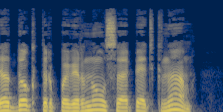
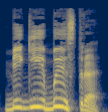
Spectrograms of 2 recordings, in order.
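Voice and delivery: much higher, louder shout; urgent shout; 9 semitones higher, 4 dB louder than usual. A narrator's reading. Boy yelling at Ben to escape, urgent shout. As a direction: yell at him to run. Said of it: "бросил я Бену".

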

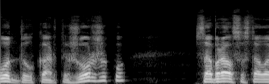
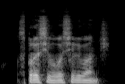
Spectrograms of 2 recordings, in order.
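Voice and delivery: plain reading voice

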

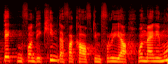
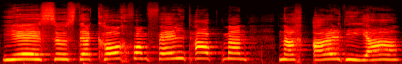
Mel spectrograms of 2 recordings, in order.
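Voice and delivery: much higher and louder, very slow exclamation; higher, louder, drawn-out astonished greeting; delighted surprise; 10 semitones higher, 5 dB louder, much slower than usual. Acted. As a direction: stretch out the joyful recognition. Sees old friend after years.

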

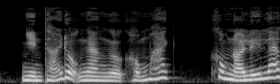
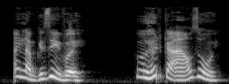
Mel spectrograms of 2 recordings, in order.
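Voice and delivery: raised, higher angry cry; angry outburst; 5 semitones higher, 3 dB louder than usual. Acted. Shop girl scolding the rude customer, angry and raised. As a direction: snap at him over the ruined shirt. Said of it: "Tôi điên quá".

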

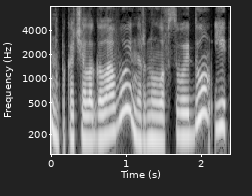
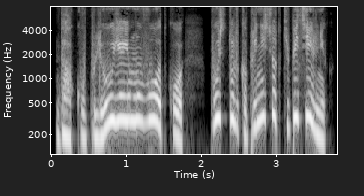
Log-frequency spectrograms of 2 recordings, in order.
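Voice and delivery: higher-pitched impatient exclamation; exclaiming; 7 semitones higher than usual. A narrator's reading. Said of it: "воскликнула я". (нетерпеливо воскликнуть)

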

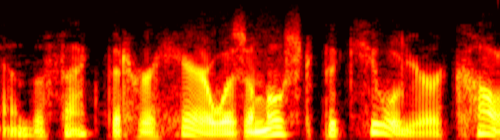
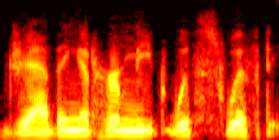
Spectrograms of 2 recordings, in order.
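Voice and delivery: usual speaking voice

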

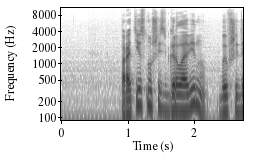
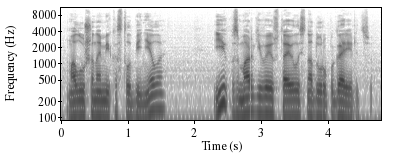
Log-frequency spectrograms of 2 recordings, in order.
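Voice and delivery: ordinary delivery, nothing marked

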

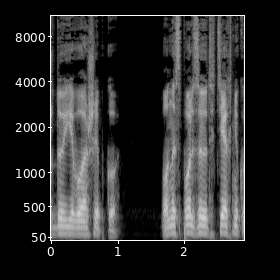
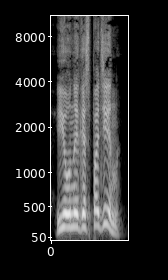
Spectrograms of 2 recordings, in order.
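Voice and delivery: alarmed cry, much higher, louder; frantic cry; 11 semitones higher, 5 dB louder than usual. Acted. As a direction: cry out in panic for him. Servant cries out again, more frantic.

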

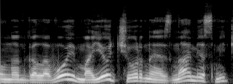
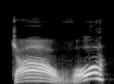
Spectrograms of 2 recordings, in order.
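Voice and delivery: unsure rustic reply, rising at the end; hesitant; 2 semitones higher than usual. A narrator's reading. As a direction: draw out a wary question from the wall. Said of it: "неуверенно отозвались со стены". (неуверенно, с вопросом)

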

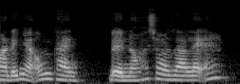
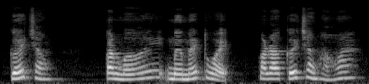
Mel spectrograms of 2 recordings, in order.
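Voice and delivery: a mother's shocked, scolding yell, higher and faster; angry shout; 4 semitones higher, 5 dB louder, faster than usual. A narrator's reading. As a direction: snap at her daughter in disbelief. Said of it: "Cô tức giận quát lên". (mẹ tức giận quát con gái)

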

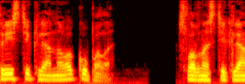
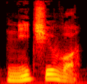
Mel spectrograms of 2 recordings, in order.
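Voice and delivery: plain reading voice

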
